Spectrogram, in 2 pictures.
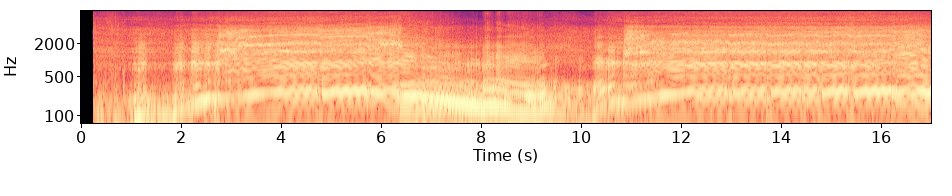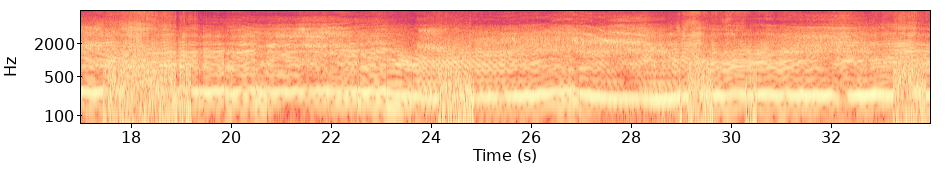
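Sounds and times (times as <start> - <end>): car engine revving high: 1.0 - 9.5, 10.2 - 33.9
tyres screeching: 2.6 - 6.7, 10.5 - 33.9
loud rushes of noise: 10.2 - 33.9.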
